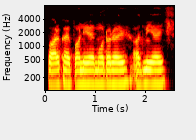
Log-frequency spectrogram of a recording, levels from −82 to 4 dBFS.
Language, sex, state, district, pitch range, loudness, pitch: Hindi, male, Jharkhand, Sahebganj, 140-145 Hz, -14 LUFS, 145 Hz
